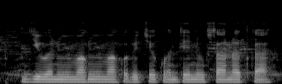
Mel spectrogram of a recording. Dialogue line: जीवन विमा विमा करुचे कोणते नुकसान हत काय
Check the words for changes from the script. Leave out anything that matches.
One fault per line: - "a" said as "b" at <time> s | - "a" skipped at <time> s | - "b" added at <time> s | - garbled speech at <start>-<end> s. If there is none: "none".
none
